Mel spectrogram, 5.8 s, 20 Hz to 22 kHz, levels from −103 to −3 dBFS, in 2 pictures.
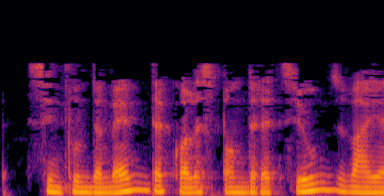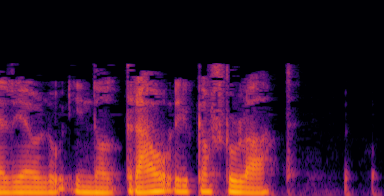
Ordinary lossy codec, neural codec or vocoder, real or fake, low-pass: MP3, 24 kbps; codec, 16 kHz, 2 kbps, FunCodec, trained on LibriTTS, 25 frames a second; fake; 7.2 kHz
